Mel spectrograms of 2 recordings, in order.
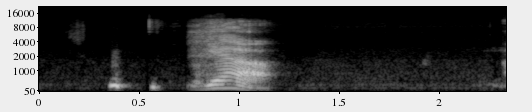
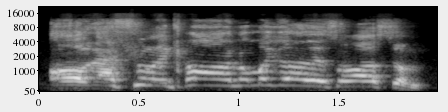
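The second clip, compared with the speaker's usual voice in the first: mock excited fan; 13 semitones higher, faster than usual. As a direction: gush like a thrilled fan. Mock fan reaction quote.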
